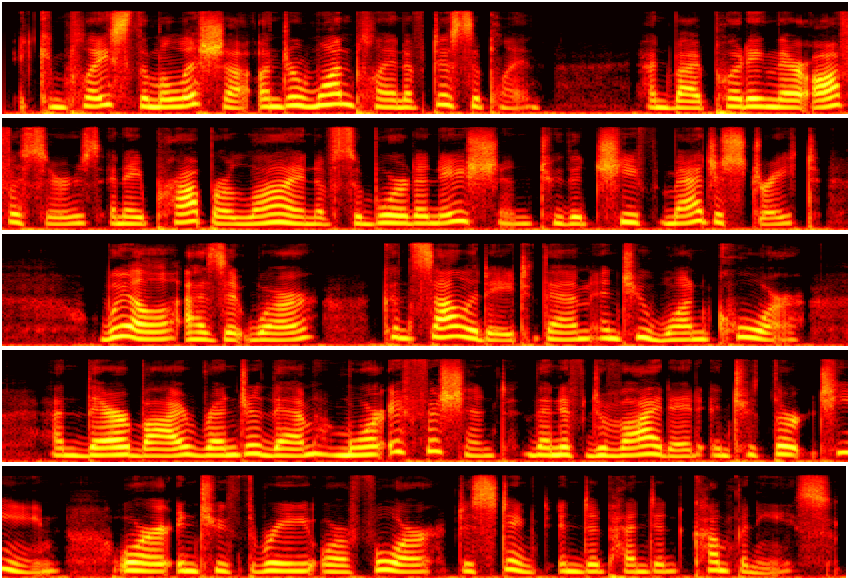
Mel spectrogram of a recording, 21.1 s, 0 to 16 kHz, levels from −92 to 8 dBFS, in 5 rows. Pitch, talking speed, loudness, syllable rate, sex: 240 Hz, 150 wpm, -18 LUFS, 5.1 syllables/s, female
